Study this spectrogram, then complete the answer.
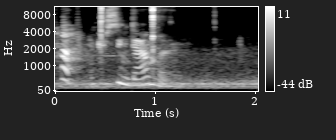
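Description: A button clicks as a finger presses it.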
